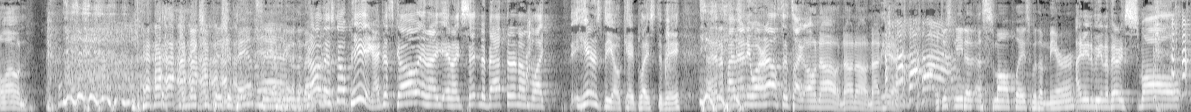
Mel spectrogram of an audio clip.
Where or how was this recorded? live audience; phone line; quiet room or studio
live audience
